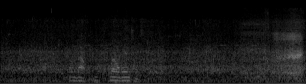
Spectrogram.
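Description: Near silence: faint outdoor ambience, with two brief, faint voice sounds in the first half.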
